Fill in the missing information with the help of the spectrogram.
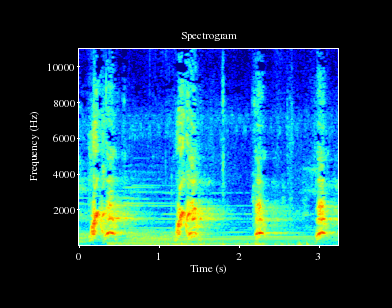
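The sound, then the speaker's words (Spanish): Small pet dogs on an outdoor terrace bark in four sharp, yappy bursts spaced about a second apart, fairly loud, with a low steady hum in the background and no talking. “Van a disculpar a mis perritos”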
